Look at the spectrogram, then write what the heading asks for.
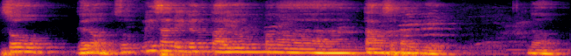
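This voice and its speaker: A man's voice: fairly high pitch, expressive, slow, mellow. A man preaching a sermon in a personal, conversational storytelling way, heard in a church hall. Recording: very echoey hall, voice from far off.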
